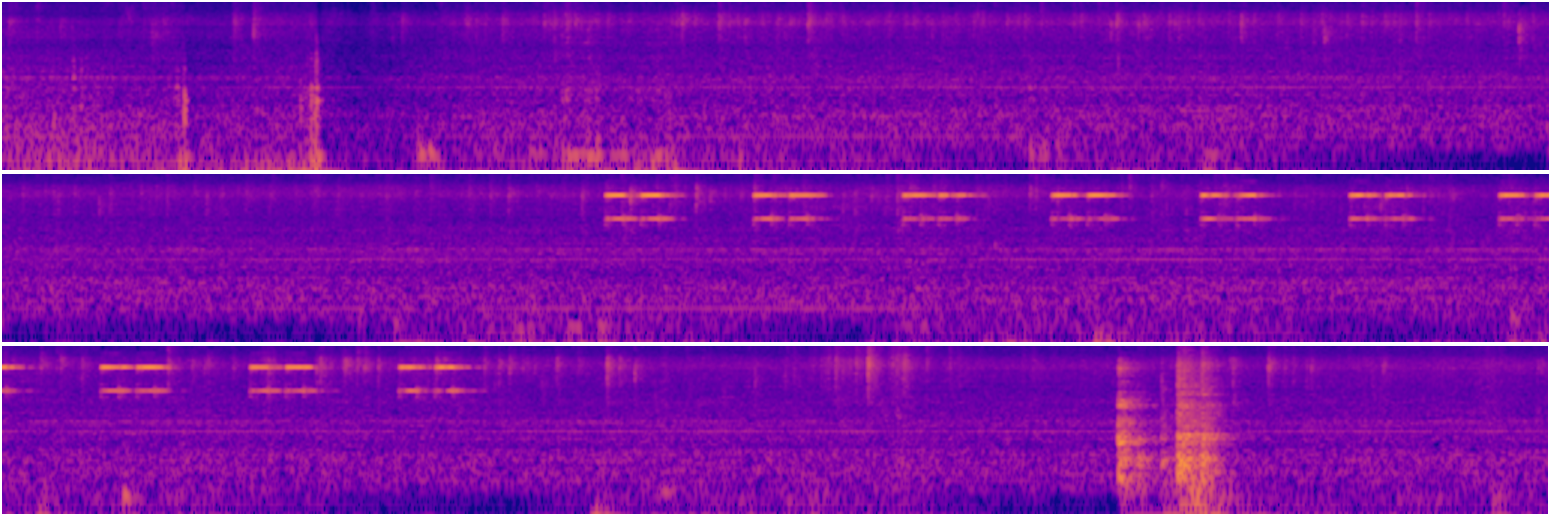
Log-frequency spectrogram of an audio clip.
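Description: A kitchen appliance timer beeping ten times, short high beeps about once a second, over a steady low kitchen hum. Near the end a loud clatter of pots at the stove.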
